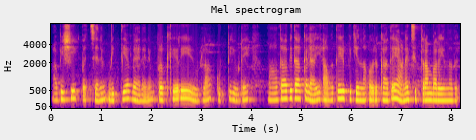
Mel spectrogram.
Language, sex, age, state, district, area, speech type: Malayalam, female, 18-30, Kerala, Palakkad, urban, read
